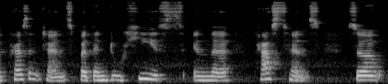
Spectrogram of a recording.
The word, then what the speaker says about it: hieß: So this EI is pronounced I, like an Einstein, and then this IE is pronounced E, like in Liebe. We had Ich liebe dich, I love you. Ich liebe dich. So IE is E, hieß, and EI is I, like Einstein.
